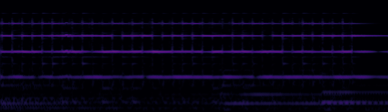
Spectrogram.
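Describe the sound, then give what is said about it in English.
A telephone rings in a foyer, its ring coming from a phone with a beige plastic handset. It gives one sustained, bright bell-like trill lasting nearly two seconds, then fades out, quiet and alone. “The phone rang again. Neither of us moved. Neither of us could move. It felt like an eternity before the next ring echoed through the foyer.”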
